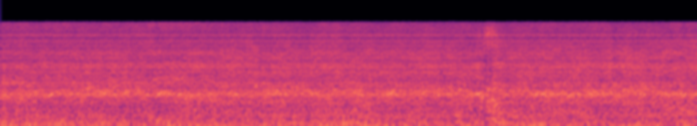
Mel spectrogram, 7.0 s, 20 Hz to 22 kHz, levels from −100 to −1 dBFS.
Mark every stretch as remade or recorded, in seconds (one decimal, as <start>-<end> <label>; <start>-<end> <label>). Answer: 0.0-7.0 remade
